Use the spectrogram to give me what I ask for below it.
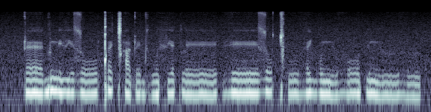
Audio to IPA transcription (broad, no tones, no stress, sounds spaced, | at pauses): ʈ ɛː ɡ ɯ mʲ ɛ vʲ e z oː ǃ ɛ ǀʰ a ʈ e dʱ u fʲ ɛ k l eː | ɦ eː z o ǀʰ u ɦ ɛ ʎ o mʲ ɯ ɦ oː pʲ u mʲ ɯː ɦ ɯ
